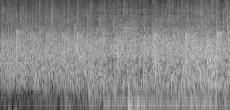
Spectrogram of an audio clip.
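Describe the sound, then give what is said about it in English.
A church audience on a Sunday morning claps steadily throughout to recognize members, a dense, sustained wash of many hands applauding at once from a large gathering, with no one speaking over it. “And I don't know how we do that on a Sunday morning, whether we clap our hands or...”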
